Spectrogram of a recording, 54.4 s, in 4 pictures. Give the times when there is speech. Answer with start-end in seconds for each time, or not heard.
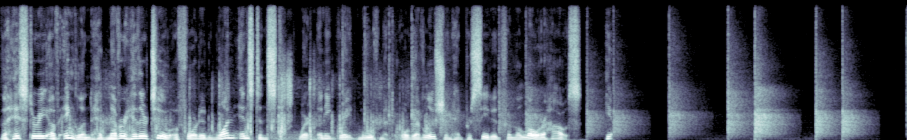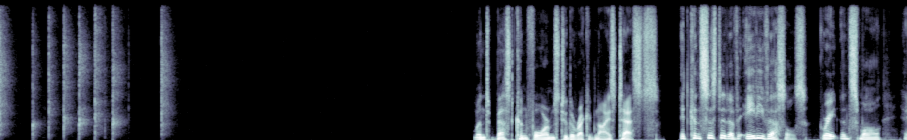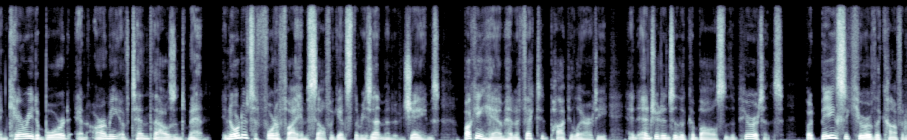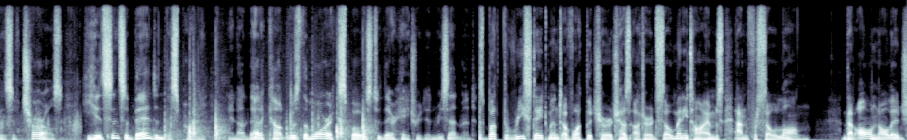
0.0-9.2, 20.7-54.3.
